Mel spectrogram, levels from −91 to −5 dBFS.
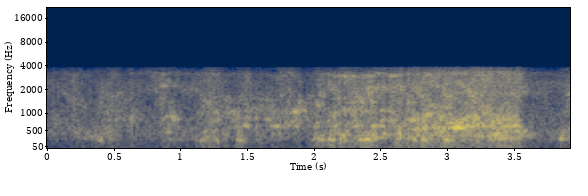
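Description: From start to finish the speech has gone through a G.723.1 codec, a 6 kbit/s-sounding telephone squeeze: nothing above 3.8 kHz, so it's muffled, hoarse, with smeared consonants.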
